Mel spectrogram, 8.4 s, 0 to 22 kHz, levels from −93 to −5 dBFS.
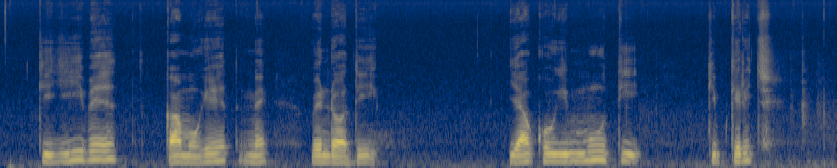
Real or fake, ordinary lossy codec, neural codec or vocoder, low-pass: fake; none; vocoder, 44.1 kHz, 128 mel bands every 512 samples, BigVGAN v2; none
